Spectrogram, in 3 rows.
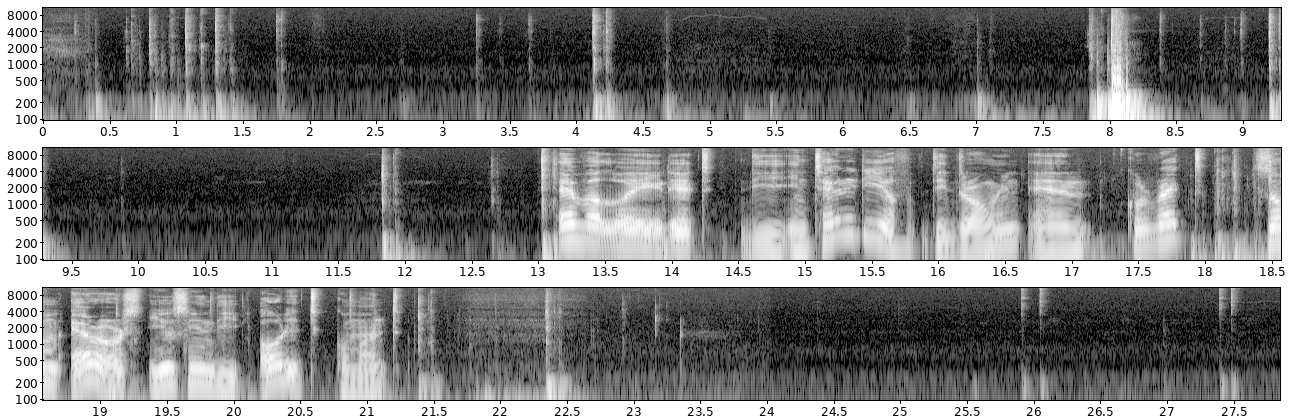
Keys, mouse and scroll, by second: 0.6-1.8 typing, 4.2 Return, 9.7 Return, 11.9 typing, 13.0 Return, 17.6-19.1 typing, 19.9 Return, 26.1 click.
